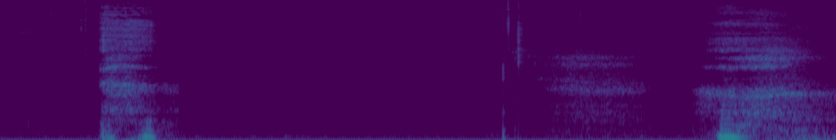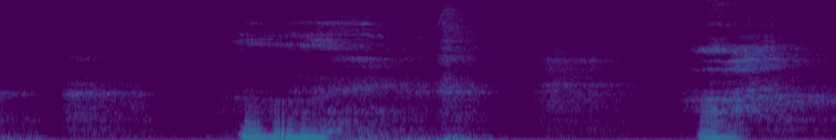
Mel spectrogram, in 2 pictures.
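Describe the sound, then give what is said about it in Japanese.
Heavy, ragged breathing in a hot warehouse: several breathy gasps and voiced sighs come every second or so, as if someone is out of breath, with no words spoken. “それにこの倉庫暑いし、息切れと一緒ですね。”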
